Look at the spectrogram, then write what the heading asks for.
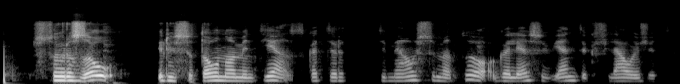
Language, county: Lithuanian, Kaunas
